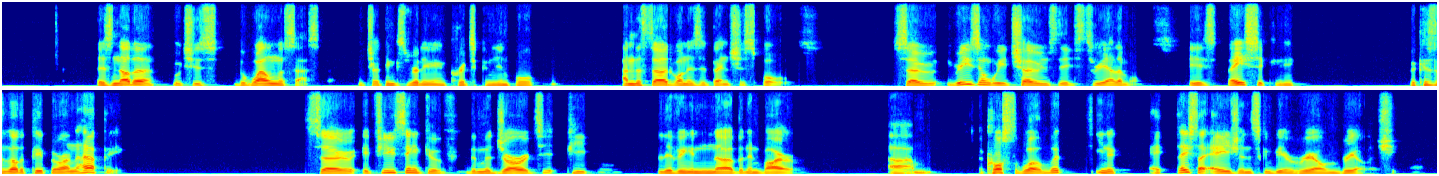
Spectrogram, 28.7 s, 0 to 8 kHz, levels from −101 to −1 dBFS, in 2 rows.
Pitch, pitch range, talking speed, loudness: 120 Hz, 100-145 Hz, 140 wpm, -26 LUFS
